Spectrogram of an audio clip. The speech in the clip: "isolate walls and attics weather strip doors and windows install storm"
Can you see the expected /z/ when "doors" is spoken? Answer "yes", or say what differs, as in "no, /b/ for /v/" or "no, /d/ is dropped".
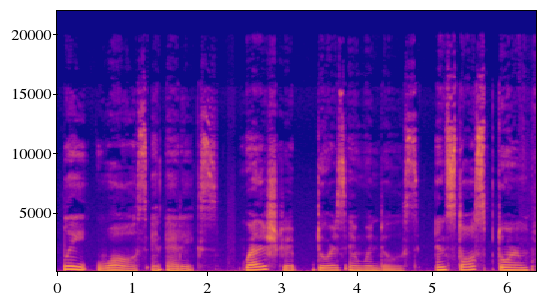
yes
